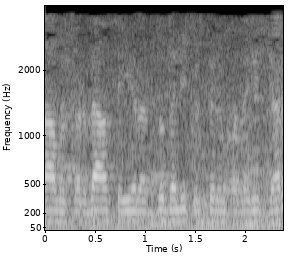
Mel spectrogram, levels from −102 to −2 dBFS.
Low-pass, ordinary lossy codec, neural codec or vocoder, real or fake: 3.6 kHz; MP3, 16 kbps; none; real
